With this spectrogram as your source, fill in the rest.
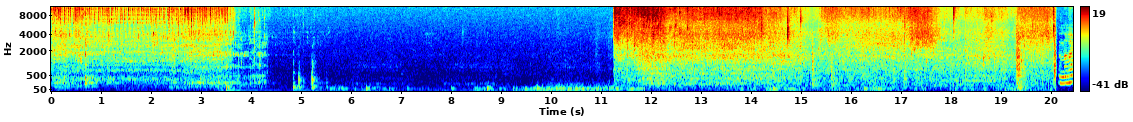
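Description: Water pouring from a tap to fill a houseplant pot and soak it through, a loud steady gushing stream that stops, leaves a quiet pause with a few small knocks, then resumes strongly.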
